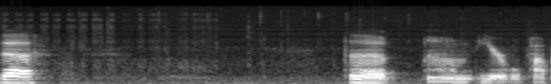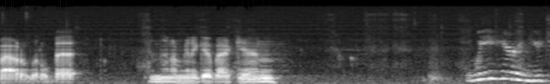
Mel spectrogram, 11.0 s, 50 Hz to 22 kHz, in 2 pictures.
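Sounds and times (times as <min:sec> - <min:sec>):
pencil scratching on paper: 0:00.0 - 0:02.2, 0:09.2 - 0:10.8.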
